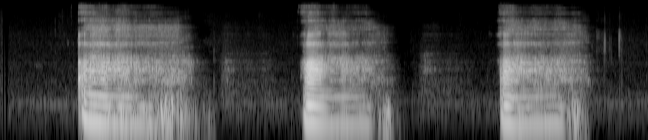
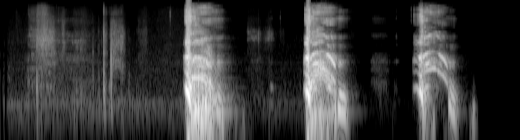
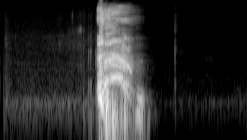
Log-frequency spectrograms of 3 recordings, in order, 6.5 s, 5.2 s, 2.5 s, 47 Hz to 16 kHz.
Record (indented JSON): {
  "exhalation_length": "6.5 s",
  "exhalation_amplitude": 23492,
  "exhalation_signal_mean_std_ratio": 0.4,
  "three_cough_length": "5.2 s",
  "three_cough_amplitude": 32768,
  "three_cough_signal_mean_std_ratio": 0.28,
  "cough_length": "2.5 s",
  "cough_amplitude": 32767,
  "cough_signal_mean_std_ratio": 0.28,
  "survey_phase": "beta (2021-08-13 to 2022-03-07)",
  "age": "45-64",
  "gender": "Male",
  "wearing_mask": "No",
  "symptom_cough_any": true,
  "symptom_sore_throat": true,
  "smoker_status": "Never smoked",
  "respiratory_condition_asthma": true,
  "respiratory_condition_other": false,
  "recruitment_source": "REACT",
  "submission_delay": "2 days",
  "covid_test_result": "Negative",
  "covid_test_method": "RT-qPCR",
  "influenza_a_test_result": "Negative",
  "influenza_b_test_result": "Negative"
}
